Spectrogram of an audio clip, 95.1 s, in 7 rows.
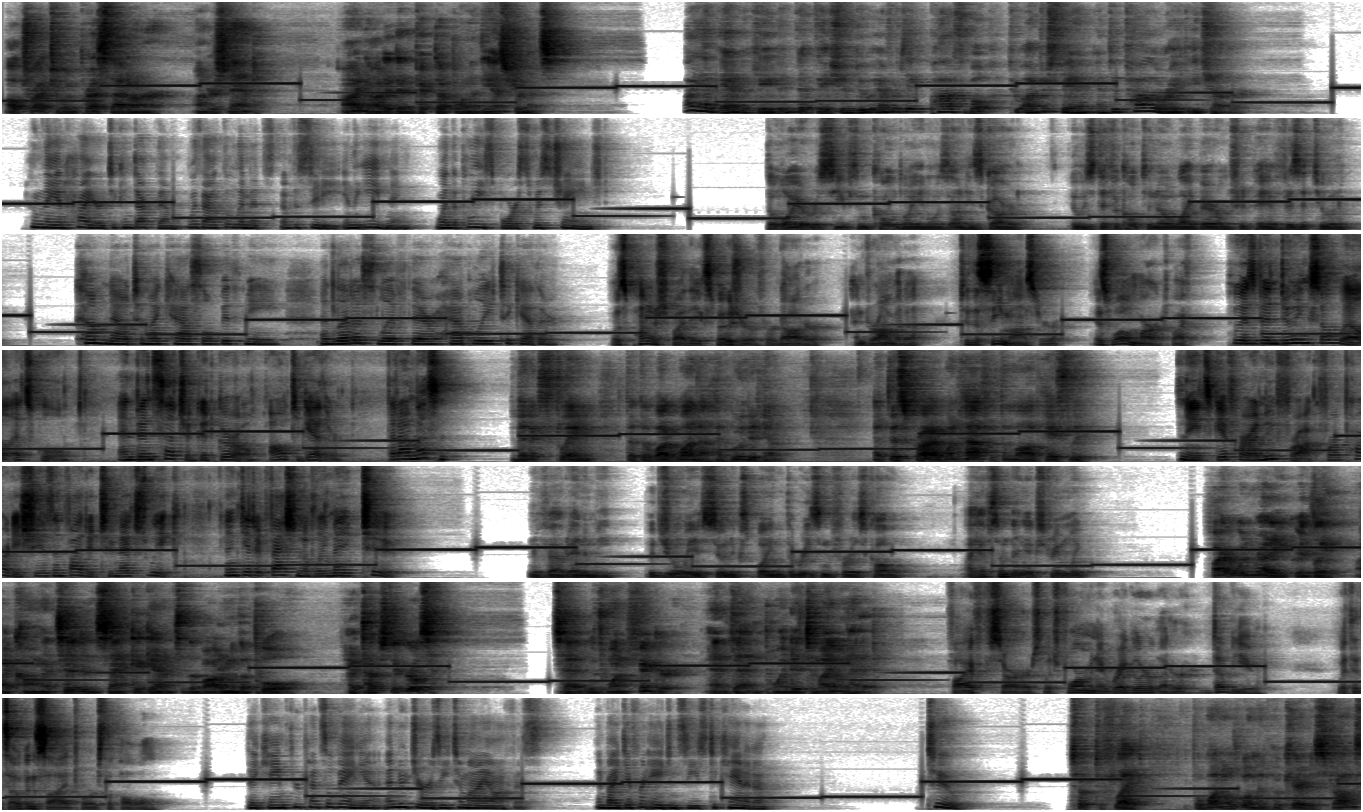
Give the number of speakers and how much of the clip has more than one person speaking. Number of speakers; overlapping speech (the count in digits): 8, no overlap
